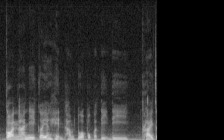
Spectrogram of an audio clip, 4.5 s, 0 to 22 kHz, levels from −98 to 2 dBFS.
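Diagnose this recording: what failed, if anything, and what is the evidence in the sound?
The recording fails with a cut-off end, a storage or buffer fault. At 3.14 s the speech stops mid-sound and drops straight to digital silence with no decay, which holds to the end. The final buffers were never written to the file, so the tail is missing.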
